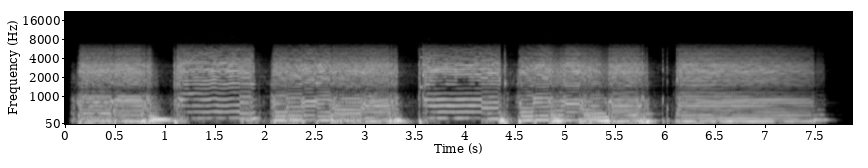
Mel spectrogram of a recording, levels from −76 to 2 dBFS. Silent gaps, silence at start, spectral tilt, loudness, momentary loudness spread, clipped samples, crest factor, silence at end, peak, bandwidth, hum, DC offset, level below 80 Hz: none; 0.05 s; -6 dB/octave; -17 LUFS; 5 LU; under 0.1%; 16 dB; 0.25 s; -2 dBFS; 6.8 kHz; none; under 0.1%; -32 dBFS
